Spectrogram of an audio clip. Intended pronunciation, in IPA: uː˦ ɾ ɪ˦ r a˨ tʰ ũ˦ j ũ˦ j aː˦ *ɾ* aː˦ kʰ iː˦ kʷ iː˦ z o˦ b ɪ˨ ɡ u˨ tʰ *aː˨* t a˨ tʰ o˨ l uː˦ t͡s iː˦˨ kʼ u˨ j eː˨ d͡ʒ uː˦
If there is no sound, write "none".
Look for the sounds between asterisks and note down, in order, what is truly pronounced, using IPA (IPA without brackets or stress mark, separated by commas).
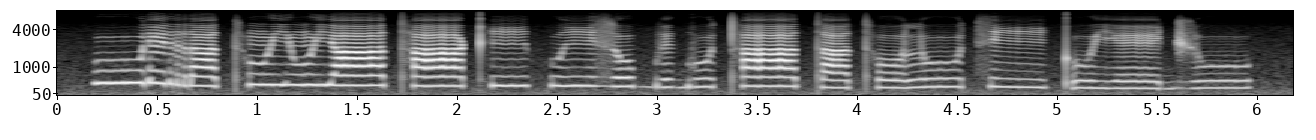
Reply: tʰ, aː˦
